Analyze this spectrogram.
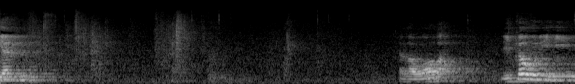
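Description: A man speaks calmly and slowly.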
